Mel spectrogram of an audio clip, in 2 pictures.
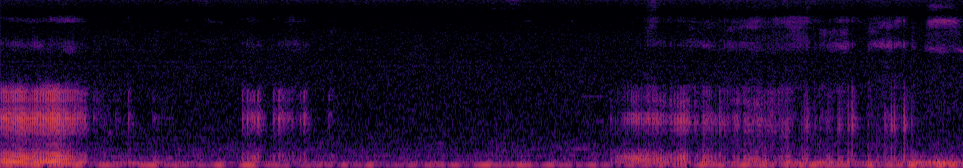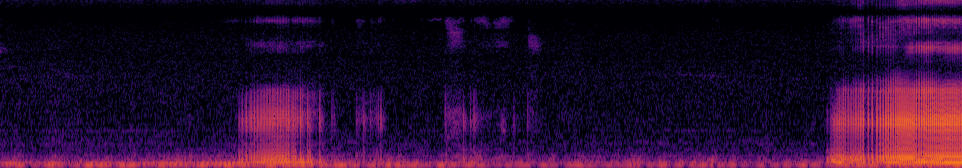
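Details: Sleeping Maltese dog named Darong snoring heavily indoors at night; slow breathy snores in broad low-pitched bursts roughly every five to six seconds, the last one loudest, with quiet pauses between.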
